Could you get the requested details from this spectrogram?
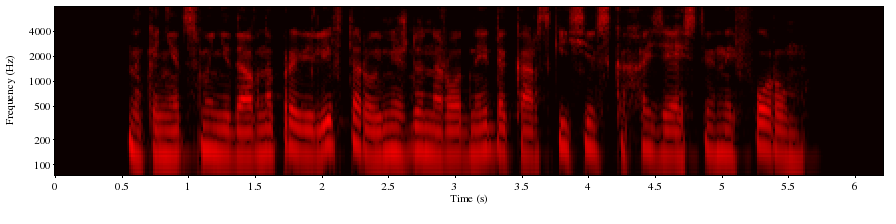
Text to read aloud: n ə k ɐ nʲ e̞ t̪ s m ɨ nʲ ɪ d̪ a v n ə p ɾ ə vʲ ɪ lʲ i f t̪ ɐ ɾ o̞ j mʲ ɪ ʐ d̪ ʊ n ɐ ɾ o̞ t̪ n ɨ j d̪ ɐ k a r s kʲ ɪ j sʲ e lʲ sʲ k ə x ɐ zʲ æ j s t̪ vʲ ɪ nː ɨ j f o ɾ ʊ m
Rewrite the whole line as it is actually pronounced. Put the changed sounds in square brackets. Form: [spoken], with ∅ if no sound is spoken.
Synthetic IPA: n ə k ɐ nʲ e̞ t̪ s m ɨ nʲ ɪ d̪ a v n ə p ɾ ə vʲ ɪ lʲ i f t̪ ɐ ɾ o̞ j mʲ ɪ ʐ d̪ ʊ n ɐ ɾ o̞ [d̪] n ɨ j d̪ ɐ k a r s kʲ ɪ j sʲ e lʲ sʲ k ə x ɐ zʲ æ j s t̪ vʲ ɪ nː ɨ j f o ɾ ʊ m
